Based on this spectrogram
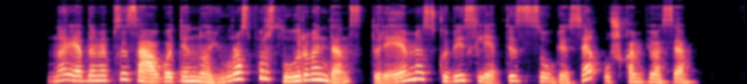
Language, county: Lithuanian, Klaipėda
